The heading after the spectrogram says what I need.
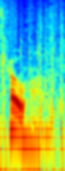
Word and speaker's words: Quahog: First of all, it's pronounced Quahog.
